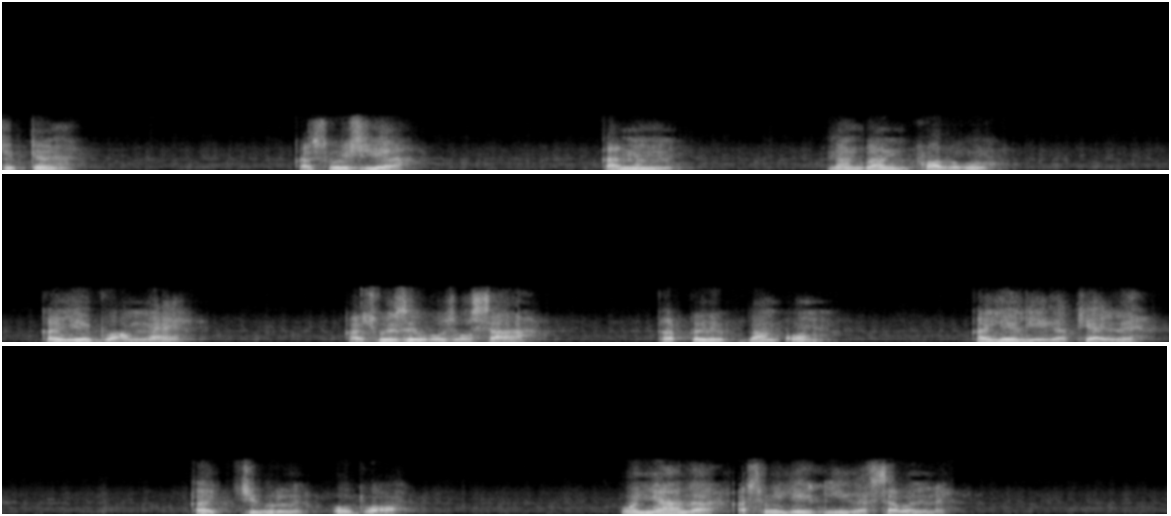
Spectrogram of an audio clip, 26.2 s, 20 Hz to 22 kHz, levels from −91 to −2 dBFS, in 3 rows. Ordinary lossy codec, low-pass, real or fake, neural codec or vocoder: AAC, 32 kbps; 7.2 kHz; fake; codec, 16 kHz, 2 kbps, FreqCodec, smaller model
